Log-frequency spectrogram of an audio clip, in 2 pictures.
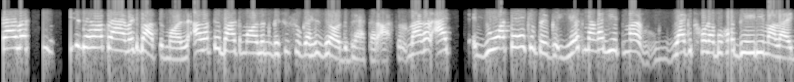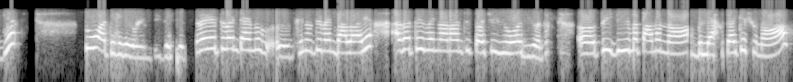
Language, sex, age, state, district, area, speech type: Kashmiri, female, 30-45, Jammu and Kashmir, Bandipora, rural, conversation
